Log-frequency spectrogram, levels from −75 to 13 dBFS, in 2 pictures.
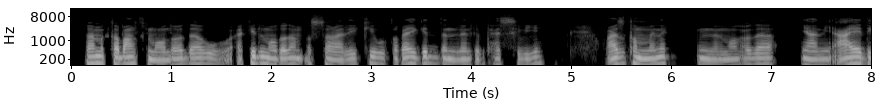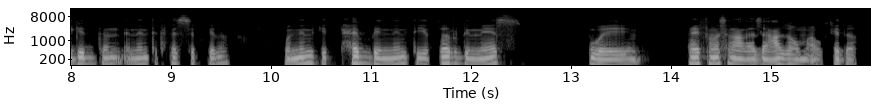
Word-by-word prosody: فاهمِك 125 0 +5
طبعًا 120 +1 +6
في 120 - -10
الموضوع 95 +2 +2
ده، 110 +1 +2
وأكيد 110 +3 0
الموضوع 110 -3 +4
ده 110 +1 +2
مأثّر 105 0 -3
عليكِ، 100 +2 -1
وطبيعي 115 -1 +2
جدًا 115 -2 0
اللي 100 -1 0
أنتِ 100 0 -2
بتحسي 105 +1 -7
بيه، 115 +5 -4 0.6
وعايز 110 +3 +5
أطمنِك 120 0 +2 0.3
إن 100 -2 0
الموضوع 100 +2 -2
ده 110 +1 0 0.2
يعني 100 -1 0
عادي 115 +1 +5
جدًا 115 0 -1 0.2
إن 105 0 -3
أنتِ 115 +1 -3
تحسي 115 -2 -6
بكده، 120 +2 -6 0.5
وإن 100 +2 +2
أنتِ 125 0 0
تحبي 120 +1 0
إن 105 0 0
أنتِ 115 0 -2
ترضي 120 +1 0
الناس 110 +3 -2 0.7
وخايفة 100 +4 -1
مثلًا 120 -1 0
على 100 -1 +2
زعلهم 100 0 +1
أو 95 +1 -3
كده، 100 -1 -3
110 Hz, 155 wpm, -25 LUFS, 100-120 Hz, 0.7 s, طبعًا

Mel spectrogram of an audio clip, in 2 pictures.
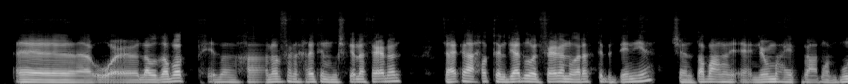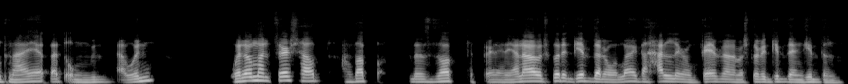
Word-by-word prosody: آآ 105 -2 +3
ولو 105 +1 0
ضبط 130 +6 +2 0.2
يبقى 115 +1 -5
أنا 110 - -6
خلاص 110 +4 -4
أنا 120 -3 -1
حلّيت 120 +2 -2
المشكلة 115 0 -1
فعلًا، 135 +4 +2 0.4
ساعتها 130 +4 +3
هاحُط 135 +3 -2
الجدول 130 +1 +4
فعلًا 130 +3 +3
وارتّب 125 +1 -1
الدنيا 130 - -2 0.2
عشان 105 -2 -5
طبعًا 120 +2 0
آآ 105 -2 -5
اليوم 120 +4 0
هيبقى 110 -2 -5
مضبوط 110 +4 -4
معايا 120 +6 +1
بادئه 125 -3 -2
من 110 +1 -5
أوّله، 130 - 0 0.8
ولو 160 +6 +5
ما 185 0 +6
نفعش 180 0 +2
هاض 155 +1 +2 0.2
هاضبّط 135 +3 -3 0.2
بالضبط 125 +3 -2 0.2
ب - - -7
يعني 110 +1 -2
أنا 140 +3 +7
باشكُرِك 150 +2 +1
جدًا 135 -3 +2
والله 120 +6 -1
ده 130 -3 -3
حَل 135 +1 +1
ممتاز 125 +4 0
أنا 120 -1 +1
باشكُرِك 115 +3 -2
جدًا، 120 -1 -1
جدًا. 105 -2 -3
120 Hz, 160 wpm, -22 LUFS, 110-135 Hz, 0.8 s, أنا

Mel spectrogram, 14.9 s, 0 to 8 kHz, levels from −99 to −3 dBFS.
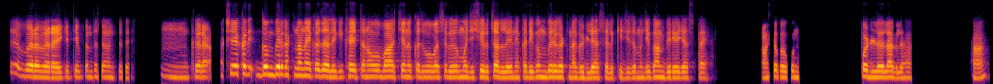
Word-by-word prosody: अ, 290 - -5
बरोबर 175 -3 +4
आहे 155 0 +6
की. 170 +1 -7
ते 175 - -3
पण 175 -1 -7
तसं 180 -1 -7
म्हणतच 165 -1 -8
आहे. 155 +1 -11 0.4
हं, 165 -4 -9
खरं 175 -1 -1 0.2
अशी 215 +5 -6
एखादी 255 -2 +4 0.2
गंभीर 245 0 +7
घटना 220 -2 -2
नाही 210 -1 +2
का 195 0 +1
झाली, 185 -2 +3
की 170 +1 -7
खेळताना 180 -1 +1
बाबा 180 0 +2
अचानकच 180 0 -1
बाबा 170 +1 0
सगळं 170 -1 0
मजेशीर 165 +1 0
चाललंय 160 -2 +4
आणि 165 - -3
एखादी 165 0 -1
गंभीर 175 0 +1
घटना 160 -1 -4
घडली 160 0 0
असेल 155 0 -2
की 160 - -5
जिचं 150 +2 -4
म्हणजे 160 +1 -3
गांभीर्य 160 -1 0
जास्त 160 0 -4
आहे 150 - -3 0.9
असं 170 +4 -3
का 170 -1 0
कोणी 170 -2 -4 1.0
पडलं, 170 -3 +3
लागलं? 160 -2 +1
हां, 155 0 -8 0.9
हां. 150 +2 -3
170 Hz, 180 wpm, -24 LUFS, 160-180 Hz, 1.0 s, गंभीर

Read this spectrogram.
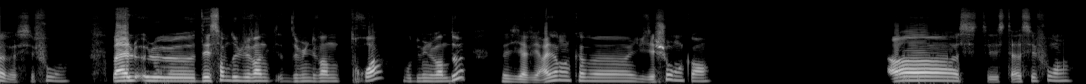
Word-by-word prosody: ouais 170 - 0
mais 110 - -11
c'est 120 - -14
fou, 165 +1 -13
hein! 155 - -27 0.4
Bah, 170 +2 +10
le 180 - 0
le 160 -2 +1
décembre 170 +5 0
2020-2023 155 - -3 0.2
ou 145 - -16
2022 150 - -4 0.4
bah 140 - -7
z - - -13
il - - -12
y - - -3
avait 110 -2 -4
rien 195 +1 0
comme, 175 -3 -6
heu 155 -1 -4
il 135 - -15
faisait 115 0 -6
chaud 230 - +3
encore. 160 -4 -5 1.8
Ah! 185 +1 +6
C'était 115 -6 -13
c'était - - -9
assez 135 +5 -7
fou, 175 +3 -10
hein. 170 0 -10
160 Hz, 165 wpm, -23 LUFS, 150-175 Hz, 1.8 s, Bah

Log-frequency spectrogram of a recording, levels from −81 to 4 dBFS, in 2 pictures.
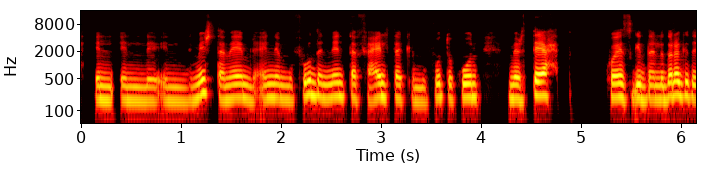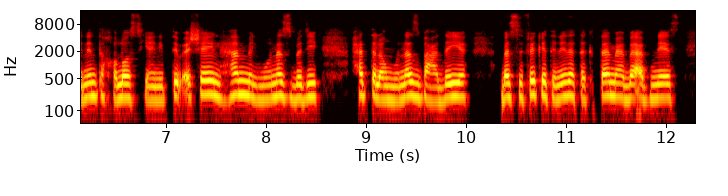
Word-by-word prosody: ال 170 -1 -2
ال 165 -1 -4
اللي 165 0 -7
مش 240 +7 0
تمام. 185 0 -1
لأن 185 +3 -3
المفروض 190 +4 -1
إن 190 0 -1
أنتَ 205 -1 -2
في 185 - -8
عيلتك، 190 -2 -1
المفروض 160 +4 -6
تكون 195 +1 0 0.3
مرتاح 185 +4 +4 0.5
كويِّس 195 -1 +3
جدًا، 180 -1 +1
لدرجة 205 +3 +2
إن 185 - -1
أنتَ 205 +1 0
خلاص 190 0 +2
يعني 170 0 -3
بتبقى 175 +6 0
شايِل 230 -3 +3
هَمّ 220 +4 +1
المناسبة 190 0 -1
دي، 200 +2 -1 0.3
حتى 215 -1 0
لو 175 -1 +2
مناسبة 190 +2 +1
عادية. 195 +5 +2 0.3
بس 195 +1 +3
فكرة 215 -1 +2
إن 180 - -1
أنتَ 210 -1 +1
تجتمَع 205 +3 +2
بقى 190 +1 +2
بناس، 190 +1 -1
190 Hz, 180 wpm, -22 LUFS, 180-205 Hz, 0.5 s, مرتاح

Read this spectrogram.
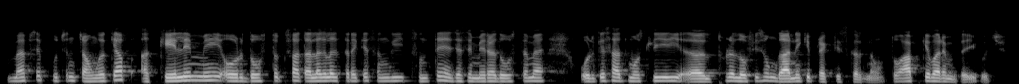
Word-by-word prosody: मैं 160 - +1
आपसे 185 +4 -6
पूछना 180 -2 -7
चाहूँगा 145 +1 +1
क्या 205 +7 +3
आप 210 - -4
अकेले 155 +6 +4
में 190 0 +2
और 155 0 +3
दोस्तों 155 +3 -2
के 175 - -21
साथ 175 -3 0
अलग-अलग 165 +2 +4
तरह 160 -2 -2
के 170 - -5
संगीत 165 0 -5
सुनते 145 +5 -5
हैं? 170 -4 0
जैसे 150 0 -2
मेरा 145 +1 +1
दोस्त 145 0 -1
है, - - -2
मैं 155 -1 0 0.4
उनके 145 +3 0
साथ 165 -1 -1
मोस्टली 165 +3 +1
अ, 135 -2 +4
थोड़ा 135 +6 -2
लोफी 150 +1 +1
सॉन्ग 165 -2 -3
गाने 135 +2 +6
की - - -3
प्रैक्टिस 130 -1 -6
करता - - -6
हूँ - - -12
तो 140 - -6
आपके 150 +2 -3
बारे 150 -3 +3
में 130 - -3
बताइए - - -5
कुछ? - - -14
155 Hz, 240 wpm, -23 LUFS, 145-165 Hz, 0.4 s, गाने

